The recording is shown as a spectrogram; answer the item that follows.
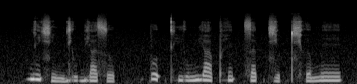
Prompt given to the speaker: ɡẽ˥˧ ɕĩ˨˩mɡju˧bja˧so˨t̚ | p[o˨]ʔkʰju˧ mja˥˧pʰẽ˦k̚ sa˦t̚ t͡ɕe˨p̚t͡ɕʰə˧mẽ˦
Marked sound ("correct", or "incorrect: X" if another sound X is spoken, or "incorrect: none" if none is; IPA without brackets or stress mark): incorrect: o˦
